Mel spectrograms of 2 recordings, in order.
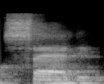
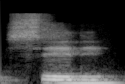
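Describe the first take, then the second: First: SEDE with open first E, "SEH-dji". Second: SEDE with closed first E, "SAY-dji". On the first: Teacher contrasting Portuguese vowels, SEDE with open E. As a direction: say SEDE in Portuguese with a wide stressed E. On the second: Teacher contrasting Portuguese vowels, SEDE with closed E. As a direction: say SEDE in Portuguese with narrow stressed E. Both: Shown as a demonstration. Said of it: "Lo que no ocurre en portugués".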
